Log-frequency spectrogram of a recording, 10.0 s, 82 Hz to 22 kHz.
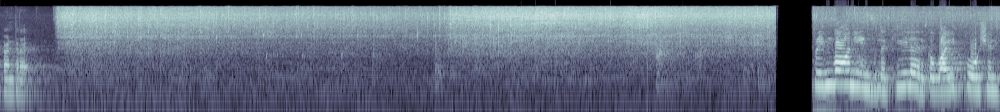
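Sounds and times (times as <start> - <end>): onions sizzling in hot oil: 0.6 - 7.8.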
